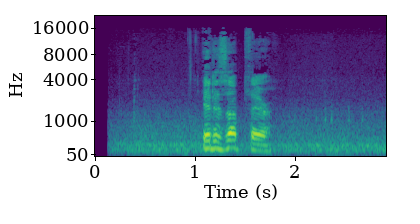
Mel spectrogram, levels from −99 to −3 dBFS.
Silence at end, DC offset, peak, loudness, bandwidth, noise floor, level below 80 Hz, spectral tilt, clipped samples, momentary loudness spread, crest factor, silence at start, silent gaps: 0 s; under 0.1%; -6 dBFS; -22 LUFS; 15.5 kHz; -44 dBFS; -68 dBFS; -5.5 dB/octave; under 0.1%; 24 LU; 20 dB; 0.4 s; none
